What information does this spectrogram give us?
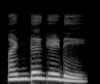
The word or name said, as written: ಅಡ್ಡಕಟ್ಟು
